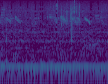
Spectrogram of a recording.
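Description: Faint outdoor background in a pause between words: a steady low hum, with a few faint bird chirps near the end.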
